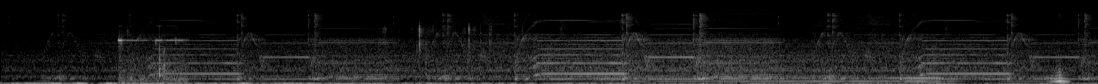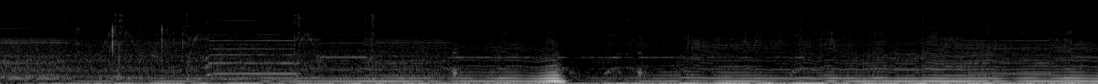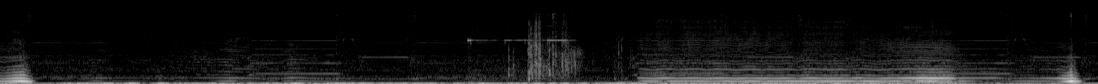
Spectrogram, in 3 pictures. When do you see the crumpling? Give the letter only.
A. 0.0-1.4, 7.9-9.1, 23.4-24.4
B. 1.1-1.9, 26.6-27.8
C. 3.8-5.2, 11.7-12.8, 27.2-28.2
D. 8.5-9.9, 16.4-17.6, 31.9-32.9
C.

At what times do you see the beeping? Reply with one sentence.
The beeping can be heard from 1.1 to 1.9 s and from 26.6 to 27.8 s.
